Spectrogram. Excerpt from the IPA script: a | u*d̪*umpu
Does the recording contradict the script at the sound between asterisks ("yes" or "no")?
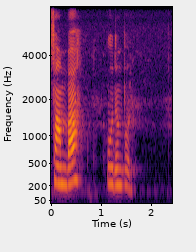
no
